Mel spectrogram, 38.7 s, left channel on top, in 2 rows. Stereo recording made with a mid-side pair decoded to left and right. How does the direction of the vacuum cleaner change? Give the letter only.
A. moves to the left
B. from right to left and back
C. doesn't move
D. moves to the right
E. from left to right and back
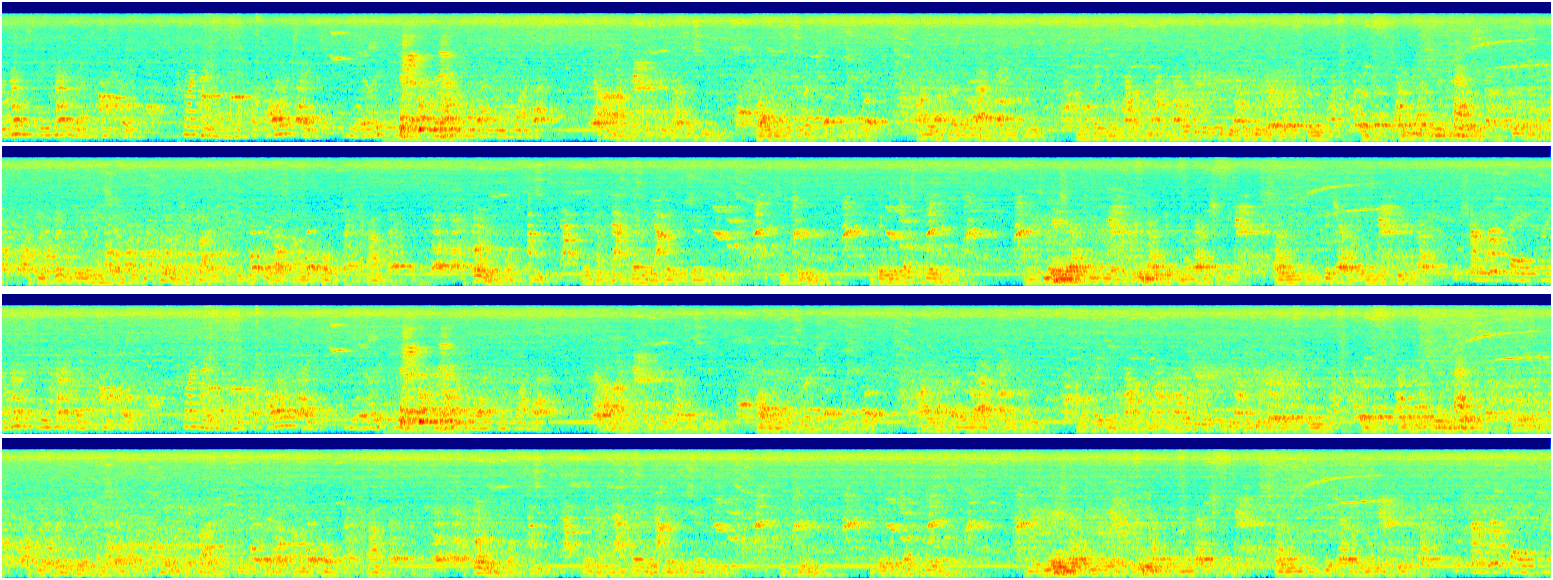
B.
